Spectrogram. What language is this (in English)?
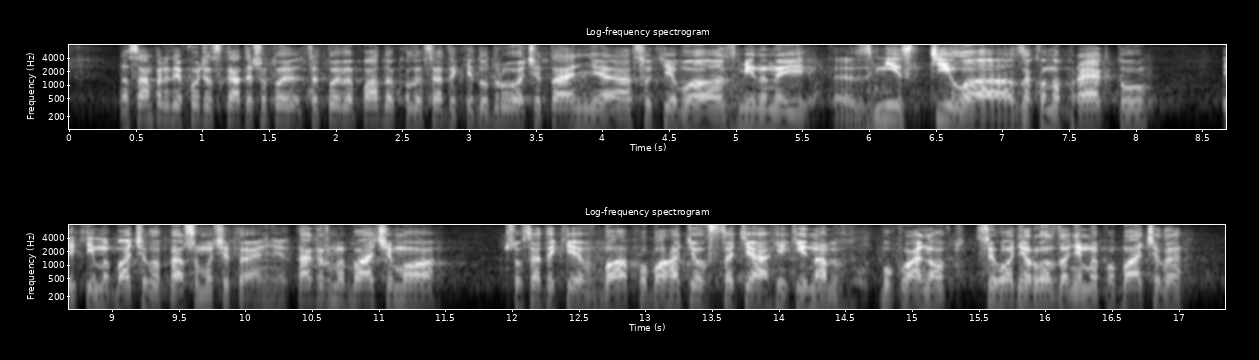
Ukrainian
